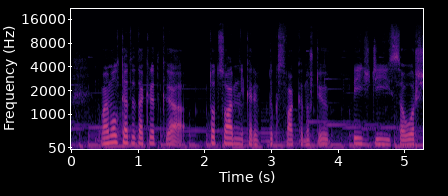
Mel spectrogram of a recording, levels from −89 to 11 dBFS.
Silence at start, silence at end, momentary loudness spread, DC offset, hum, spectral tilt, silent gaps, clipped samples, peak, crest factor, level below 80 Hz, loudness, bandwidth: 0 s; 0 s; 10 LU; under 0.1%; none; -6.5 dB/octave; none; under 0.1%; -22 dBFS; 18 dB; -62 dBFS; -40 LUFS; 15 kHz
